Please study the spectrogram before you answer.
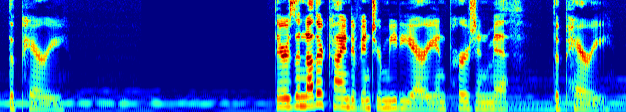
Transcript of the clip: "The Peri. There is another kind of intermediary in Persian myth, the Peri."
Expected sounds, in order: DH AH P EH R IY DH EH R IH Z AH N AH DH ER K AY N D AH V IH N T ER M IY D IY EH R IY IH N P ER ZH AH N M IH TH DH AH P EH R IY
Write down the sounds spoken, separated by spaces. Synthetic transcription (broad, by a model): DH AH P EH R IY DH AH R IH Z AH N AH DH ER K AY N D AH V IH N T ER M IY D IY EH R IY IH N P ER ZH AH N M IH TH DH AH P EH R IY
